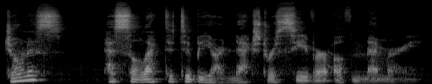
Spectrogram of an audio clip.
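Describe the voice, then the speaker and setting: A man's voice: sits low, animated, vocal fry, a bit bright, husky, full character voice. A man voicing a gracious, commanding female chief elder who addresses a crowd formally in an audiobook reading. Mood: firm, commanding. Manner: formal, measured, solemn.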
